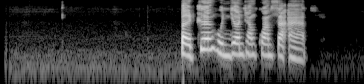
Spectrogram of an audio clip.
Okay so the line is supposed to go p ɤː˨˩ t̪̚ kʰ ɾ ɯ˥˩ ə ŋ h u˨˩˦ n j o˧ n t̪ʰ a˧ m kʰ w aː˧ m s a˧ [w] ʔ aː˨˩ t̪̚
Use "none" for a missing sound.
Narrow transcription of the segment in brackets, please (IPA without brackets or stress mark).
none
